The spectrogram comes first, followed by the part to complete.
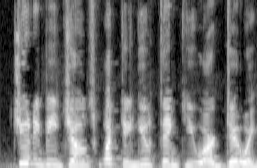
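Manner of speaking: loud, furious, angry yelling. Narrator reads the mother running in on Junie B. Jones, an angry yell. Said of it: "yelled an angry voice".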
